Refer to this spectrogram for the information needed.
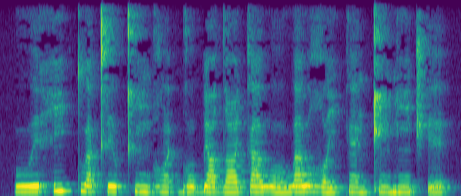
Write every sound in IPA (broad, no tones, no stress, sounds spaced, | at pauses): u ɪ̯ h i ɡ tʷ a kʰ ɪ ʊ̯ kʰ ĩ ɡ ʁʷ ẽ ʔ ɡ o ɓ e dˤ i k a w o w a w ʁʷ i k ɛ̃ ɡ kʼ ĩ ɡ ĩ t͡ʃʼ ɪ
